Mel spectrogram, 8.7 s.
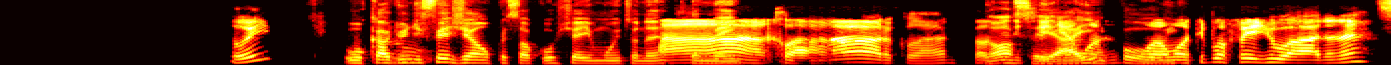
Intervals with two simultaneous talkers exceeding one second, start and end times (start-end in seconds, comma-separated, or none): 6.1-7.4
